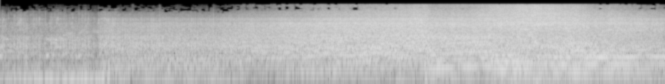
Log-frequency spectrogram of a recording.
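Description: Two drag racing engines roar loudly as the cars launch and race closer.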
